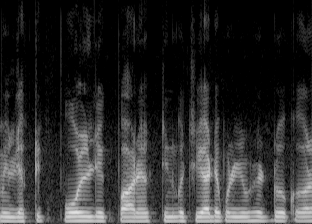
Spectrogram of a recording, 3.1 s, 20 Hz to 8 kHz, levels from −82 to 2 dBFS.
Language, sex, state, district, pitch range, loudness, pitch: Hindi, male, Haryana, Rohtak, 145-150 Hz, -17 LUFS, 145 Hz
